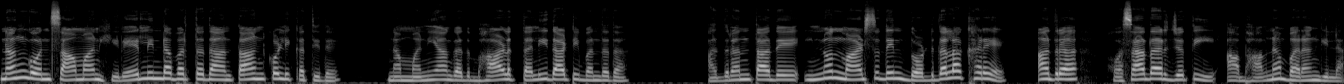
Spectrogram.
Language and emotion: Kannada, sad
